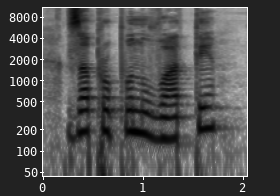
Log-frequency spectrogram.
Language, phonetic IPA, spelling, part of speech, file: Ukrainian, [zɐprɔpɔnʊˈʋate], запропонувати, verb, Uk-запропонувати.ogg
- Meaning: 1. to offer 2. to propose, to put forward 3. to suggest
